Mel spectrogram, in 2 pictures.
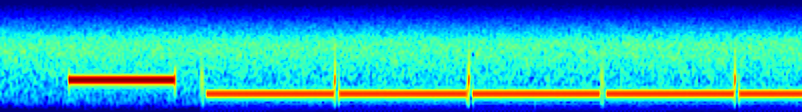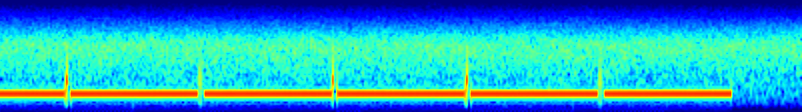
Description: Radio time signal (WWV, Colorado), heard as ticks, one a second.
